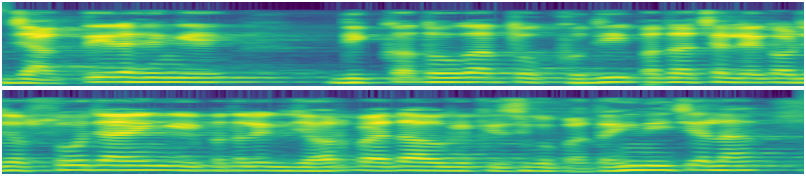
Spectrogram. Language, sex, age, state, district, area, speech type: Hindi, male, 30-45, Uttar Pradesh, Jaunpur, rural, spontaneous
